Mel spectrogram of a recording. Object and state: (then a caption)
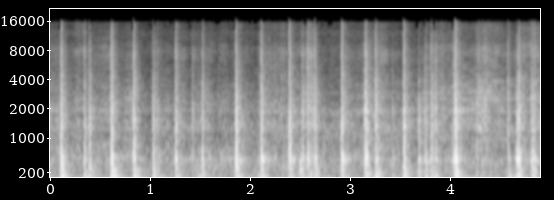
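Cardboard palette box, hollow. A flat, medium-size, hollow black cardboard eyeshadow palette box with a glossy print is tapped with long acrylic nails and fingertips. About twenty quick, dry taps come in an uneven rhythm, each with a hollow mid tone near 530 Hz and a bright clicky edge that dies away almost instantly.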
